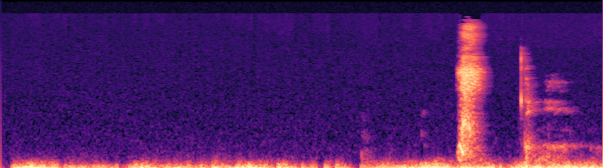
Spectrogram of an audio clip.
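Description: A low rumble, then a short, sharp burst of breath from a man close to the microphone about four and a half seconds in, followed by a second, shorter one, like a sneeze.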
